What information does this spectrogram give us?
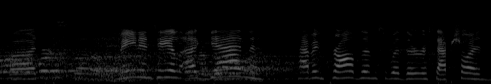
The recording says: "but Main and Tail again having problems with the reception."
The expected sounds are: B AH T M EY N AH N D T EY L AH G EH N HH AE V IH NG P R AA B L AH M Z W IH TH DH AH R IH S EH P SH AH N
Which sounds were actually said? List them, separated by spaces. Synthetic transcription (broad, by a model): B AH T M EY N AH N T EY L AH G EH N HH AE V IH NG P R AA B L AH M Z W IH DH AH R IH S EH P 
